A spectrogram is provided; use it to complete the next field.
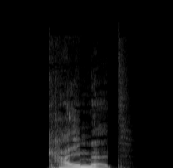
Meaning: second-person plural subjunctive I of keimen
- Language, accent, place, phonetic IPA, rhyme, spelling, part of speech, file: German, Germany, Berlin, [ˈkaɪ̯mət], -aɪ̯mət, keimet, verb, De-keimet.ogg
